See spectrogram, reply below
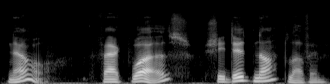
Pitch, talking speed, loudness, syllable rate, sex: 135 Hz, 165 wpm, -18 LUFS, 3.4 syllables/s, male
